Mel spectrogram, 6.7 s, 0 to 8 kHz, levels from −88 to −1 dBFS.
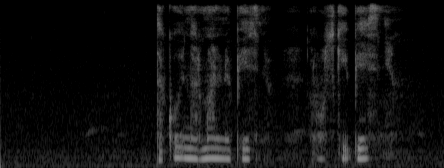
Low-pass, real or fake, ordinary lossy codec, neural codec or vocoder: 7.2 kHz; real; none; none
